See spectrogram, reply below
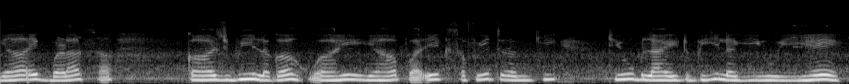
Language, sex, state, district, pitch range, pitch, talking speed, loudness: Hindi, female, Bihar, East Champaran, 195-225 Hz, 205 Hz, 150 wpm, -13 LUFS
